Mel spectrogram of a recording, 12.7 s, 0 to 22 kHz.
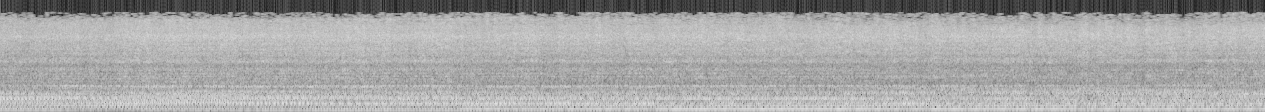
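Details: Ford Fairmont V8 with MS3 Gold Box EFI, cold start at about 61°F with closed-loop idle control: steady, even low idle with no hunting, stumbling or misses; idle air control working well.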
